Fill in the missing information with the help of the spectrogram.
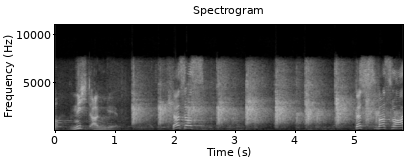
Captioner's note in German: Beifall bei der FDP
